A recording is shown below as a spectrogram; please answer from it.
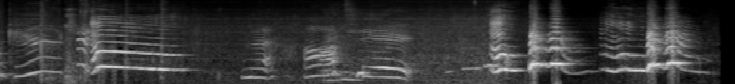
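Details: Pet Rat Terrier howling with a person: short rising howls and yelping notes in bursts, interspersed with human vocalising and speech-like sounds in a small room.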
